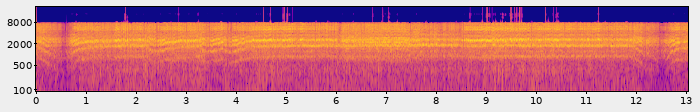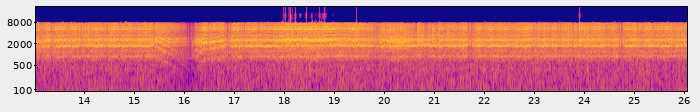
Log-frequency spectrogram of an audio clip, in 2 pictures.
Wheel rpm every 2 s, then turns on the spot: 120, 200, 210, 220, 220, 230, 160, 200, 160, 220, 230, 230, 230.
none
